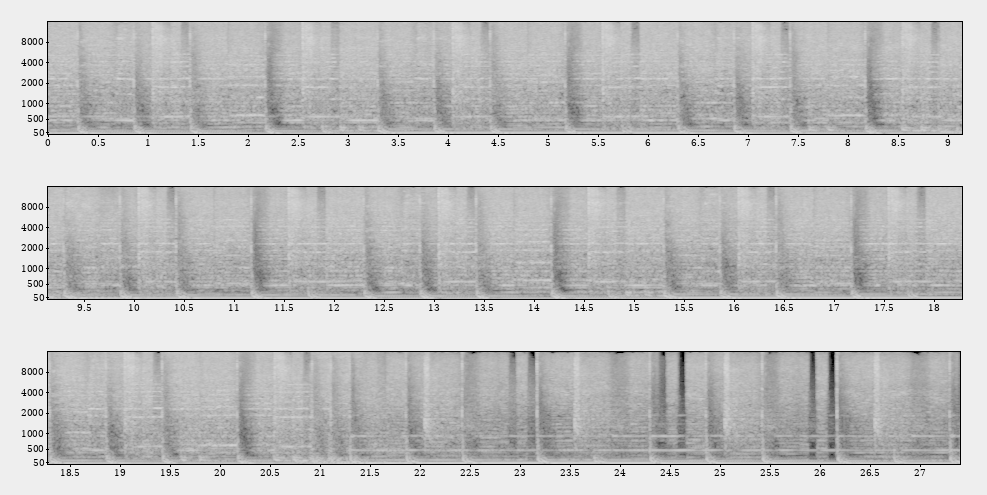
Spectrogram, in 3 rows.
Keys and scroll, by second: 10.6 F4, 16.1 F4.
